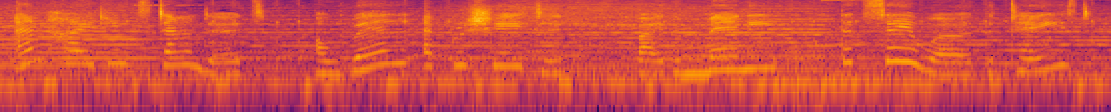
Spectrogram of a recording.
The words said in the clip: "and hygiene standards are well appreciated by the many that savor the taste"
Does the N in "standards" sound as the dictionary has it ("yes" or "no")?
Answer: yes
